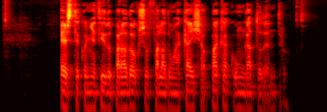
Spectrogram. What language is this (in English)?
Galician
